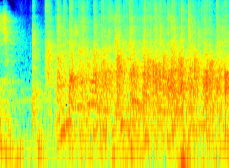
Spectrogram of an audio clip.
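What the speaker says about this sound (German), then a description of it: "Und ich brauche einen riesigen Applaus für den Original von Horst!" A concert crowd at a German pop-schlager show gives loud, sustained applause, with dense clapping from many hands under a faint voice near the start, staying full and even to the end.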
